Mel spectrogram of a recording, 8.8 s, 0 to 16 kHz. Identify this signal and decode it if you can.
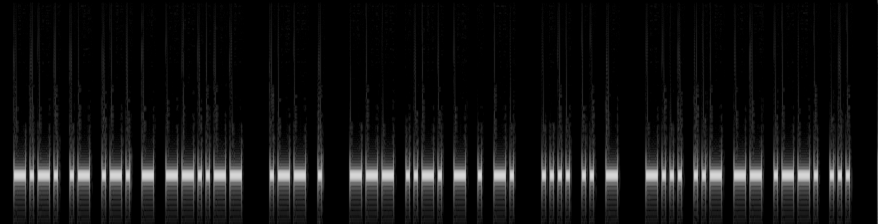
Morse code, heard as a keyed tone, about 32 wpm, 700 Hz. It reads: CART, WE OFTEN HIT BUMPS
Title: Pangram Challenge v2 - 30wpm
